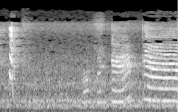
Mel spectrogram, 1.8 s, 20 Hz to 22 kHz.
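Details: A 2-year-old female pet Alexandrine parakeet talking in Bengali: short, harsh, speech-like bursts, a squeaky syllable then two longer rising, wavering phrases, in a quiet room.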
